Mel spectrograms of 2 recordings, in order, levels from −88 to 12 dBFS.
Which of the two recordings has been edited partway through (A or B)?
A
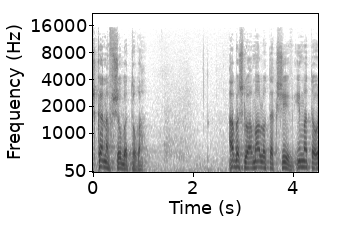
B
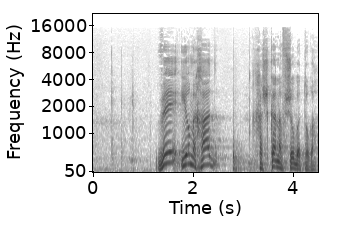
B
